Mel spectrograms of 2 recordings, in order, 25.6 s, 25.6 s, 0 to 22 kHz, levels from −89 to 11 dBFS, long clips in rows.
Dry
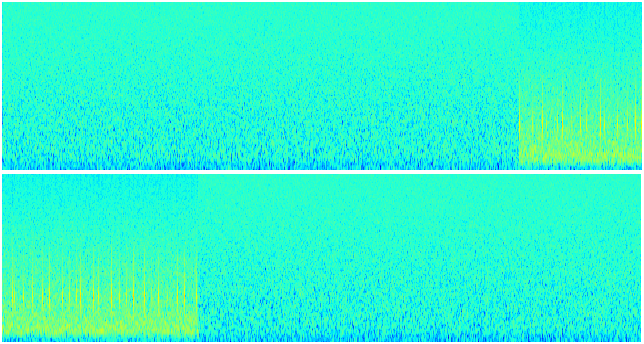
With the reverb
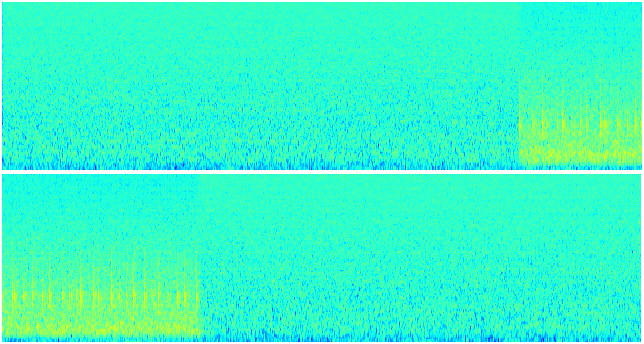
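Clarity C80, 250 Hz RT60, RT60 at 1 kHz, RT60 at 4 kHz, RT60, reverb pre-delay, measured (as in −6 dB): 13.0 dB, 0.65 s, 0.55 s, 0.40 s, 0.55 s, 15 ms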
